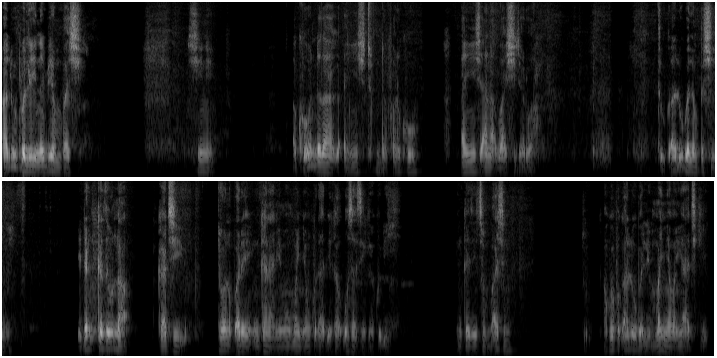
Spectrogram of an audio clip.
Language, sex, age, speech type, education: Hausa, male, 46-60, spontaneous, tertiary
